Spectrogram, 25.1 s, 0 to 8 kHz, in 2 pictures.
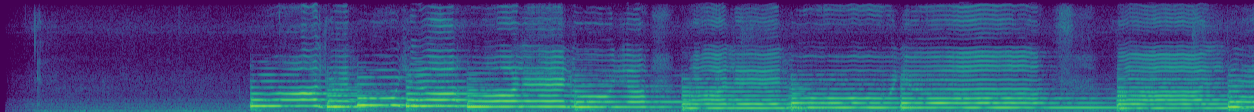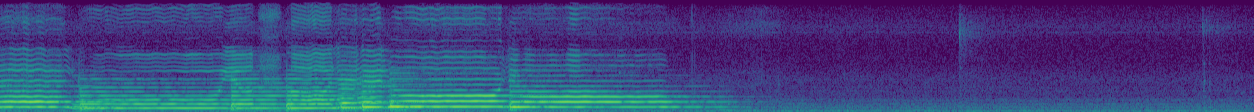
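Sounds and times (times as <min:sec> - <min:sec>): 
tenor singing alleluia: 0:02.5 - 0:20.0.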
